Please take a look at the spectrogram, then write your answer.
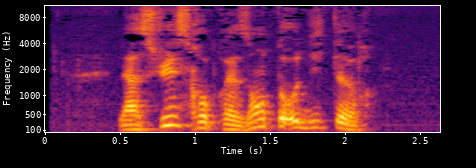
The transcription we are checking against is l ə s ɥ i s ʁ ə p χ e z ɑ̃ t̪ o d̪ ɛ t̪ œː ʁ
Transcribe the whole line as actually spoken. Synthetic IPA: l a s ɥ i s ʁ ə p χ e z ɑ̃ t̪ o d̪ i t̪ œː ʁ

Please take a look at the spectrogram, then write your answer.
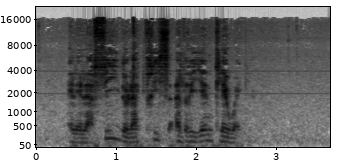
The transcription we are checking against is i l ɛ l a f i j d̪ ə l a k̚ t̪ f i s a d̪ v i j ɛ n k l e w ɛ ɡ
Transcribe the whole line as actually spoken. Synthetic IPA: ɛ l ɛ l a f i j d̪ ə l a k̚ t̪ χ i s a d̪ ʁ i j ɛ n k l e w ɛ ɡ

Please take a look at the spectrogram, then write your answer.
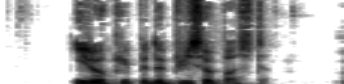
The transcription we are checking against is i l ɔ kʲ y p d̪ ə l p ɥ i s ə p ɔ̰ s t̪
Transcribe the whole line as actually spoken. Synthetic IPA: i l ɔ kʲ y p d̪ ə p ɥ i s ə p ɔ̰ s t̪

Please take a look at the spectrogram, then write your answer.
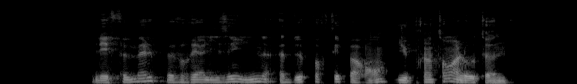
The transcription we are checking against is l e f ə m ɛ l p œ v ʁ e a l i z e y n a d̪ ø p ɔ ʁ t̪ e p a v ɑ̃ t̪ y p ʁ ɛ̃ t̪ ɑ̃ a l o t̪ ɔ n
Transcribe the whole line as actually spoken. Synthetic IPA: l e f ə m ɛ l p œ v ʁ e a l i z e y n a d̪ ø p ɔ ʁ t̪ e p a ʁ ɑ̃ d̪ y p χ ɛ̃ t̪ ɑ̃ a l o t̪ ɔ n

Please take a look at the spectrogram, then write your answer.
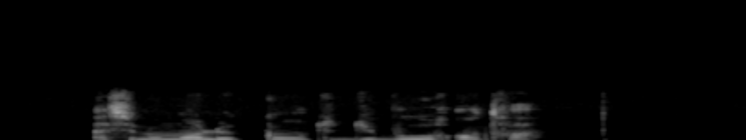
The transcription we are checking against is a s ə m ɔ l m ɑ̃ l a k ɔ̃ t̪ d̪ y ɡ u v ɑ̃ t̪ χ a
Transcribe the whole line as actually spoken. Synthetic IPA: a s ə m ɔ m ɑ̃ l ə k ɔ̃ t̪ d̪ y b u ʁ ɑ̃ t̪ χ a

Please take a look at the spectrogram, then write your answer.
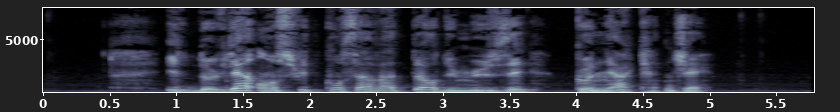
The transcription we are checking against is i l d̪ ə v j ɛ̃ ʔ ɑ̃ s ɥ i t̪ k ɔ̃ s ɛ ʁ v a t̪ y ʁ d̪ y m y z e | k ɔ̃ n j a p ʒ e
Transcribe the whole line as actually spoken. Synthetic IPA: i l d̪ ə v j ɛ̃ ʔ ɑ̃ s ɥ i t̪ k ɔ̃ s ɛ ʁ v a t̪ œ ʁ d̪ y m y z e | k ɔ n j a k ʒ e

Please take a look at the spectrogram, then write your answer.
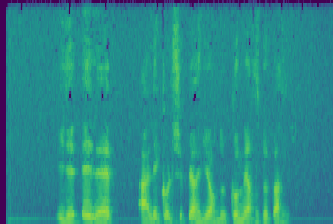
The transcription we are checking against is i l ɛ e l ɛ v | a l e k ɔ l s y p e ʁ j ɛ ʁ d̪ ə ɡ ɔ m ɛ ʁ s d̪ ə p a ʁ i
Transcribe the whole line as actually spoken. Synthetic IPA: i l ɛ e l ɛ v | a l e k ɔ l s y p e ʁ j œ ʁ d̪ ə k ɔ m ɛ ʁ s d̪ ə p a ʁ i

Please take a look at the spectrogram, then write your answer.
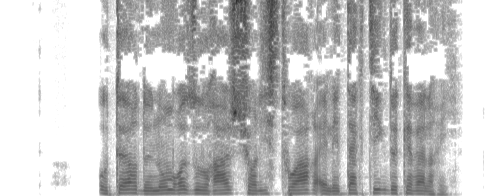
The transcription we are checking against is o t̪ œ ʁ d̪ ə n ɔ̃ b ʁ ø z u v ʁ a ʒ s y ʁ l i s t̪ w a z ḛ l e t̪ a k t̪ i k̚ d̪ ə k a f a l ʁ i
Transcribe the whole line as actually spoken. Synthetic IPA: o t̪ œ ʁ d̪ ə n ɔ̃ b ʁ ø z u v ʁ a ʒ s y ʁ l i s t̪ w a ʁ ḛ l e t̪ a k t̪ i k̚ d̪ ə k a v a l ʁ i

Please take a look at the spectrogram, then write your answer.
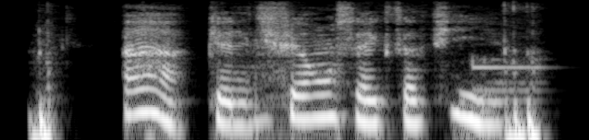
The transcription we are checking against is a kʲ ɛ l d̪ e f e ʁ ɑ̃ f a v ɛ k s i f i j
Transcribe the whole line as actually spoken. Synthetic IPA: a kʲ ɛ l d̪ i f e ʁ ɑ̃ s a v ɛ k s a f i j

